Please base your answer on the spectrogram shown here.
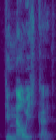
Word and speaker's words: Genauigkeit: So die Quinte, Quit, Genauigkeit. And I said it three times because aui, no? This is how you pronounce it.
